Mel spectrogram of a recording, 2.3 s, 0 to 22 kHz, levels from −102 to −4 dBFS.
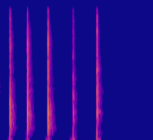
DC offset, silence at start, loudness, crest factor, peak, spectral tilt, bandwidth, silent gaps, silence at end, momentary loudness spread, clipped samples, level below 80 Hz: under 0.1%; 0.15 s; -44 LUFS; 36 dB; -12 dBFS; 0 dB/octave; 16.5 kHz; 0.26-0.38 s, 0.53-0.69 s, 0.85-1.05 s, 1.17-1.43 s; 0.8 s; 19 LU; under 0.1%; -76 dBFS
